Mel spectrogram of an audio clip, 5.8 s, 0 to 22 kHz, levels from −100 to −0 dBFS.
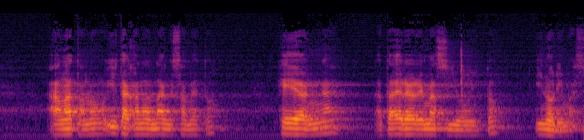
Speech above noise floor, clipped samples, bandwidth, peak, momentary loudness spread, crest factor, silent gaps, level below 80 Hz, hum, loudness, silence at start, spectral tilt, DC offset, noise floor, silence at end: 30 dB; under 0.1%; 15 kHz; -14 dBFS; 17 LU; 22 dB; none; -78 dBFS; none; -34 LUFS; 0.5 s; -5.5 dB/octave; under 0.1%; -64 dBFS; 0 s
